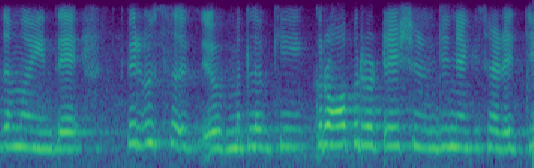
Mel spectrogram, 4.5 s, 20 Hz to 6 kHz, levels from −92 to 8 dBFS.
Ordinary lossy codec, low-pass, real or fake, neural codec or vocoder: Opus, 24 kbps; 5.4 kHz; real; none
